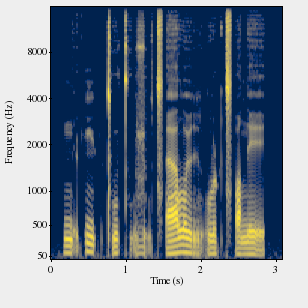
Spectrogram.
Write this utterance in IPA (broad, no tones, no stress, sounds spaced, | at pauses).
n̪ ḛ ʈ ɲ ḛ ʈ tʼ u t̪ʰ ṵ ɮ ṵ t͡sʼ æ lˠ y r ṵ lˠ y ʈ t͡sʼ ɑ n e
